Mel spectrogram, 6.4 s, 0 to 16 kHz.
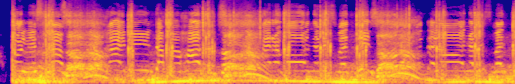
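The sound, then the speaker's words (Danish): Ala Salah, a 22-year-old woman who became the symbol of the peaceful revolution, leads a rhythmic protest chant demanding that dictator Omar al-Bashir step down. A large crowd answers back in loud unison, and the call-and-response repeats steadily over a dense, roaring backdrop of many voices. “Det her, det er Ala Salah, hun var 22 år, en ung kvinde på det tidspunkt, som ligesom blev symbolet på øh, den fredelige revolution, der var for to år siden, hvor, hvor folket jo altså krævede, at øh, diktatoren Omar al-Bashir øh, gik af.”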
